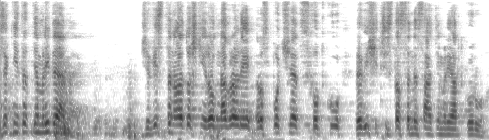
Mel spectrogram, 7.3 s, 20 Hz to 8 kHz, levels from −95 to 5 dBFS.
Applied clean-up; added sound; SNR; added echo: classical method WPE with log-MMSE.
